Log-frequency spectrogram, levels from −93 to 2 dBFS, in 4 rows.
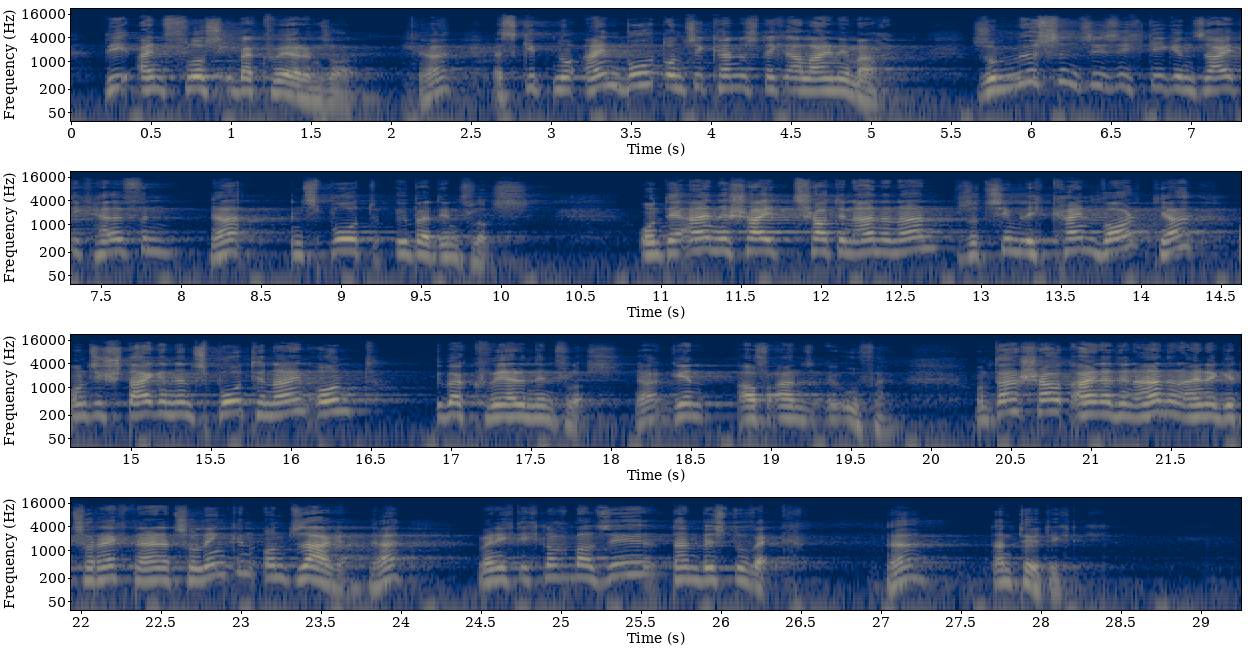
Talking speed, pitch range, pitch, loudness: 180 wpm, 185-220 Hz, 205 Hz, -37 LUFS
